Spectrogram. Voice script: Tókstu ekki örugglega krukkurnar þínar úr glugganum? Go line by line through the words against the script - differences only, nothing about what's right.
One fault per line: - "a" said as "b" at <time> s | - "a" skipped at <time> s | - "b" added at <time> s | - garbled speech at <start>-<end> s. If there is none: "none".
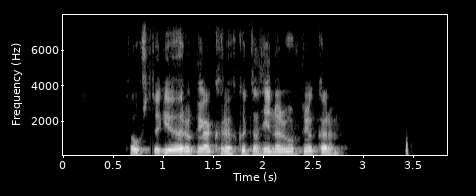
none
